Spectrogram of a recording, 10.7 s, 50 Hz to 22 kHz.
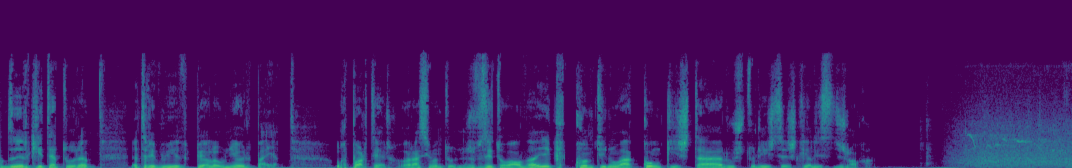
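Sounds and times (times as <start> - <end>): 
speech: 0.0 - 8.8
faint high bird chirps in a mountain village: 9.6 - 10.7
waterfall rushing in a mountain village: 9.6 - 10.7.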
